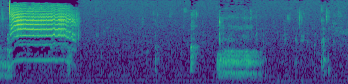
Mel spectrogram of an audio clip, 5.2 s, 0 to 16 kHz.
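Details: Hungry kittens at a morning formula feeding by syringe on 8 May 2018; a long, loud, high-pitched mew of about one second, quiet pause, then a lower, rougher cry, with light rustling.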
